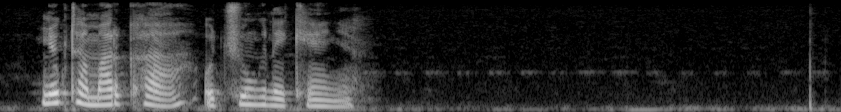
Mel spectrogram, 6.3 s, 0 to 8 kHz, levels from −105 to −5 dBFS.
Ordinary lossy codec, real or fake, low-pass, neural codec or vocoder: none; real; 7.2 kHz; none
